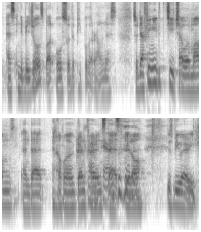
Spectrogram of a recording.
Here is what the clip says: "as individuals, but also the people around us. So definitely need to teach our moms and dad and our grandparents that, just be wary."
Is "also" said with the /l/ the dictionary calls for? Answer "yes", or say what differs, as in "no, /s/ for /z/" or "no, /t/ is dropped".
yes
